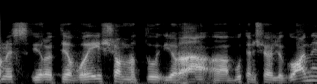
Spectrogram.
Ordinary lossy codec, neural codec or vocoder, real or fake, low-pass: Opus, 64 kbps; codec, 16 kHz in and 24 kHz out, 2.2 kbps, FireRedTTS-2 codec; fake; 7.2 kHz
